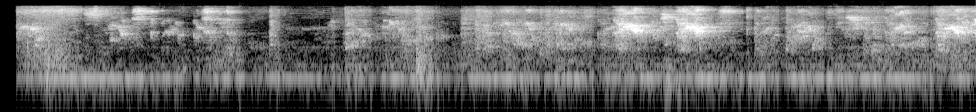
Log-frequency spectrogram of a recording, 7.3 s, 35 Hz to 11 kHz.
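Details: Budgerigar chirping indoors, recorded 1/6/2023: soft, continuous scratchy warbling and chattering with fast twittering notes, growing louder in bursts toward the end, over a low steady electrical hum.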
